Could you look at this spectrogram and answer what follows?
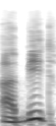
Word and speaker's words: habites: This H is silent, okay?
